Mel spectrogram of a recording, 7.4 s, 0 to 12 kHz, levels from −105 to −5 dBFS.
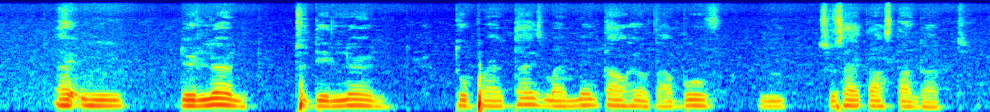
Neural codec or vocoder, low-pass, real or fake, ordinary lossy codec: none; 10.8 kHz; real; none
